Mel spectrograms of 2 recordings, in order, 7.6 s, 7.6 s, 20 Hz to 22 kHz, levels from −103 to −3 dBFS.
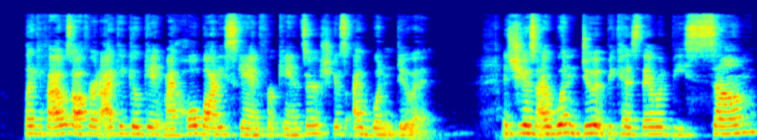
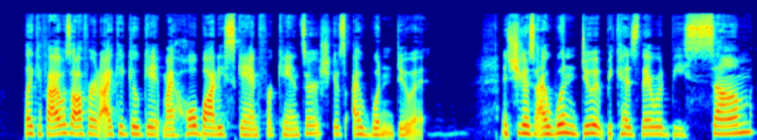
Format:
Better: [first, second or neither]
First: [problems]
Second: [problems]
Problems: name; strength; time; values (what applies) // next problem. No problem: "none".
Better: second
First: off-mic speech; somewhat distant // room echo; very slight; dies away in 0.2 s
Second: none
